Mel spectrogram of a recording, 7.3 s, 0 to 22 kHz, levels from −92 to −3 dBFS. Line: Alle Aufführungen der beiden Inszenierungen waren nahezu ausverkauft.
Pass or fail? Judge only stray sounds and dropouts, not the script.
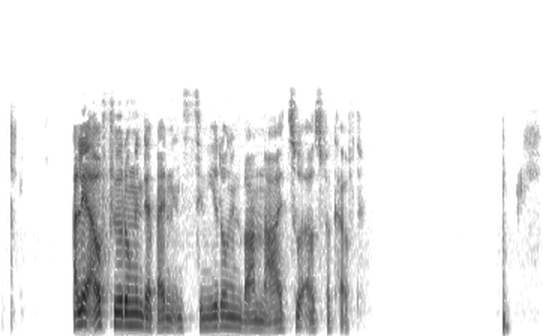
pass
